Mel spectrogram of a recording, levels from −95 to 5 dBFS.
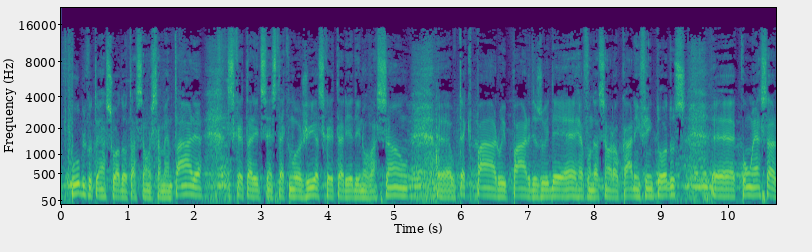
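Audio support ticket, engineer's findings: Nothing stood out on listening through this one.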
